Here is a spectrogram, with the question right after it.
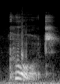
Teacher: an Americanization tendency, especially from the West Coast around California, to say ah for aw.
